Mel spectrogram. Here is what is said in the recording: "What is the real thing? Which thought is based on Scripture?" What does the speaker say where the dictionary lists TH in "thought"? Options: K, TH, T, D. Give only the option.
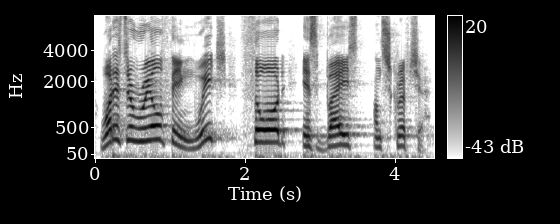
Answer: TH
